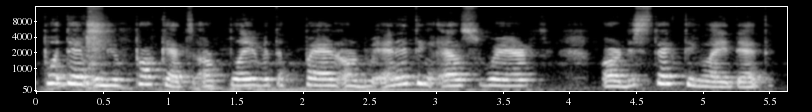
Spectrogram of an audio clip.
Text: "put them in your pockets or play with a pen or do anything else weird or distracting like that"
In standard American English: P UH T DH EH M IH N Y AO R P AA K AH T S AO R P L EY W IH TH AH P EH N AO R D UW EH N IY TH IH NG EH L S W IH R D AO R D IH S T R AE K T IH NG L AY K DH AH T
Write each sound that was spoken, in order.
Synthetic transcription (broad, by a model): P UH T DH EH M IH N Y AO R P AA K AH T S AO R P L EY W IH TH AH P EH N AO R D UW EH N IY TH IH NG EH L S W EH R AO R D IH S T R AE K T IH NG L AY K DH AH T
